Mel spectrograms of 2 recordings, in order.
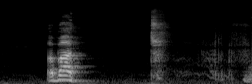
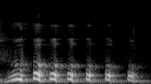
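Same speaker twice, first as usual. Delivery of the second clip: high, pulsing whoop of delight; high rippling cheer; celebratory whooping; 6 semitones higher than usual. Real, not acted. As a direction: whoop it up for the score. Celebrates the try just scored.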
